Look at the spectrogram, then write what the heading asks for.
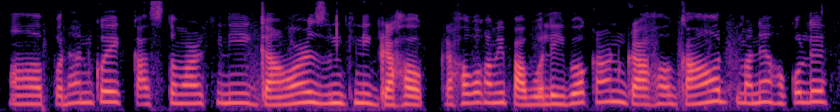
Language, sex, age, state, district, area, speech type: Assamese, female, 45-60, Assam, Dibrugarh, rural, spontaneous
